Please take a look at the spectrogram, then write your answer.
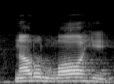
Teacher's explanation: اللہ سے پہلے پیش ہے، آواز موٹی ہوگی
